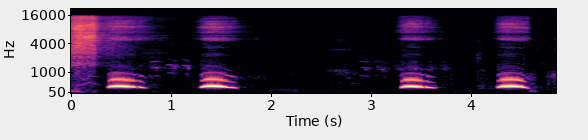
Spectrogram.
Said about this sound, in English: Owl solo! Owl solo. Owl solo!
